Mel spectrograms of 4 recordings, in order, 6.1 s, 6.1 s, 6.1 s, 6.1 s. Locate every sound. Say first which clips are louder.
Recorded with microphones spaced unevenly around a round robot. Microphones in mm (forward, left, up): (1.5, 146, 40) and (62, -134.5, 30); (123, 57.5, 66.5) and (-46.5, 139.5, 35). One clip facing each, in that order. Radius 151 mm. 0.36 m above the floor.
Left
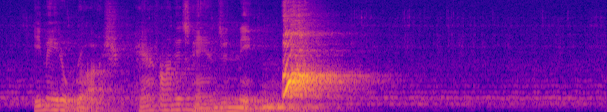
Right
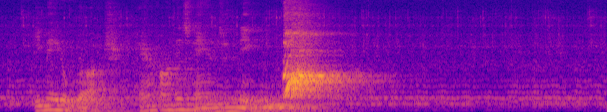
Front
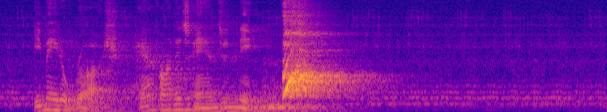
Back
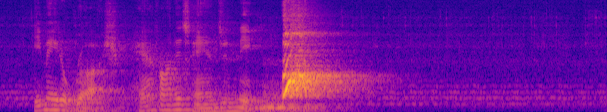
0.3 s a man speaking: left 1 dB, even; 80° left, 1.2 m
2.6 s a scream: left 2 dB, back 2 dB; 105° left, 2.5 m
